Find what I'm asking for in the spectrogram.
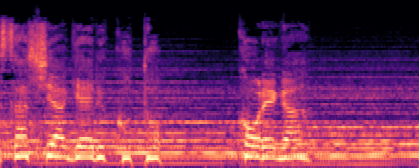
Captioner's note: none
